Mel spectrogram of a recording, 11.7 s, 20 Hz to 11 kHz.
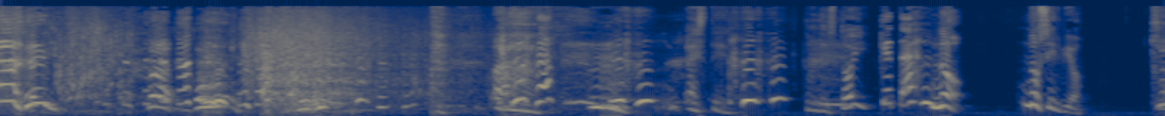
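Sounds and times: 
laughter: 0.2 - 8.0
water thrown onto a person splashing: 0.4 - 5.5
speech: 1.6 - 3.4, 5.0 - 10.9.

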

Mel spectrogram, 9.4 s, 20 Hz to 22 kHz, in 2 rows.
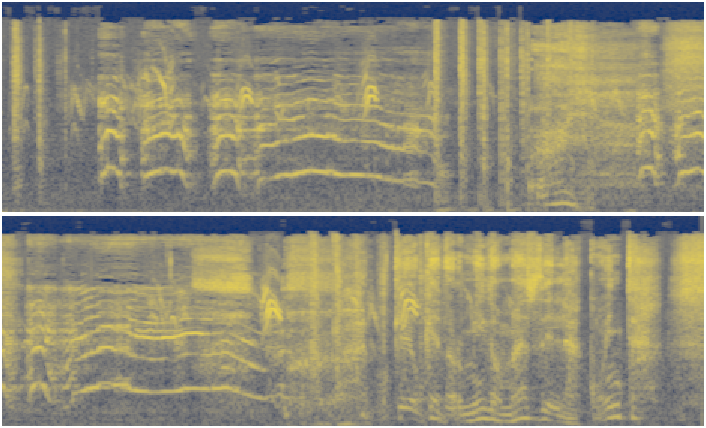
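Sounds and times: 
rooster crowing: 0.6 - 3.0, 4.0 - 6.6
speech: 3.8 - 4.2, 7.4 - 9.2.

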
